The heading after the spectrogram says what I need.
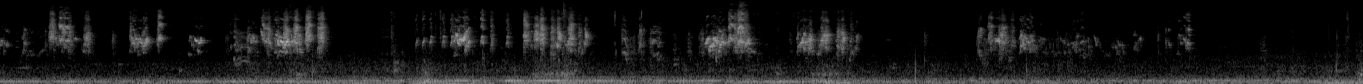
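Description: A budgerigar flock chatters with busy, scratchy warbles and sharp chirps overlapping continuously.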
